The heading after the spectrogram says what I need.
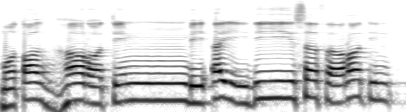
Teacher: دو زیر تنوین کے بعد با آئی ہے اس لیے دو زیر تنوین کو میم سے بدل کر غنہ اور اخفاء کے ساتھ پڑھیں گے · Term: اقلاب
